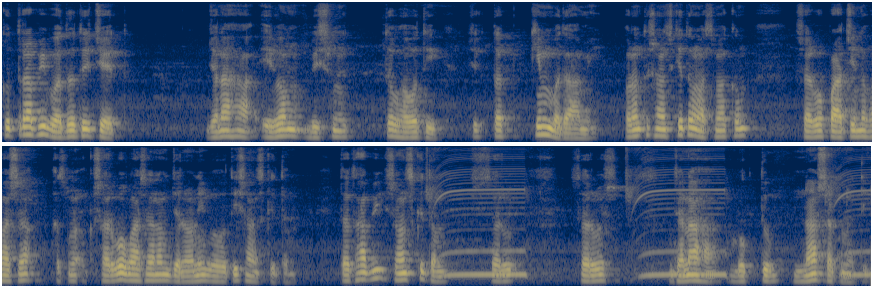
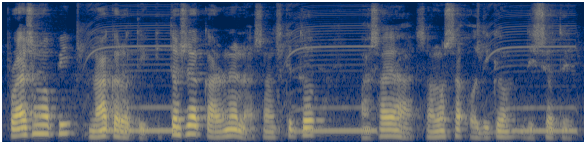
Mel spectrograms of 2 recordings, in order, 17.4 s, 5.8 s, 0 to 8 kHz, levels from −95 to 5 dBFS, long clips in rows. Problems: constant background noise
